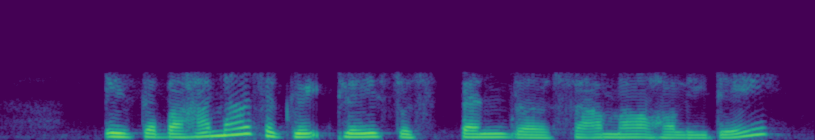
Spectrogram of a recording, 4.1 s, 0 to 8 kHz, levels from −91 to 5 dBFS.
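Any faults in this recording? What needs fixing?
G.729 codec damage runs throughout. The speech is rebuilt from a vocal tract filter, pitch predictor and sparse pulses in 10 ms frames, so it sounds plainly rough and synthetic, with nothing above 3.8 kHz, which fits the 8 kbit/s G.729A mode. To prevent this, record or route the audio through a wideband or full-band codec at a higher bitrate.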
